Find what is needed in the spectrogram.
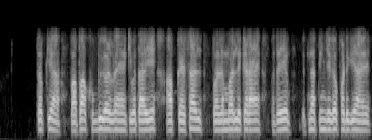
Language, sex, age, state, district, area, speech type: Hindi, male, 18-30, Uttar Pradesh, Varanasi, rural, conversation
